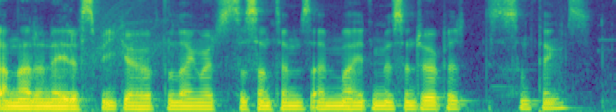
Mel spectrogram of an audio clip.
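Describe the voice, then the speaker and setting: Speech unfolds at a moderate pace. Its intonation is fairly even. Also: man, hardly any pauses. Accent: German. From Germany. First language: German. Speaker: streamer. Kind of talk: casual live stream chat. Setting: live stream.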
